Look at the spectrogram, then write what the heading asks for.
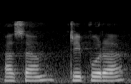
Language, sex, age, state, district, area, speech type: Bodo, male, 18-30, Assam, Kokrajhar, rural, spontaneous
